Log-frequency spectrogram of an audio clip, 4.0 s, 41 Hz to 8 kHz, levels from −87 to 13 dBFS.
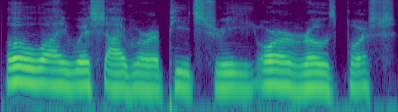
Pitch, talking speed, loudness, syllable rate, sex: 135 Hz, 180 wpm, -17 LUFS, 3.4 syllables/s, male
